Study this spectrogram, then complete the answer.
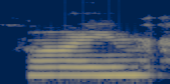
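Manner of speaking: slow, quiet, deflated fine; low-energy fine. Shown as a demonstration. Answering a friend's greeting, flat and drained. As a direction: drag it out with no energy. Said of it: "Slow, quiet".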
